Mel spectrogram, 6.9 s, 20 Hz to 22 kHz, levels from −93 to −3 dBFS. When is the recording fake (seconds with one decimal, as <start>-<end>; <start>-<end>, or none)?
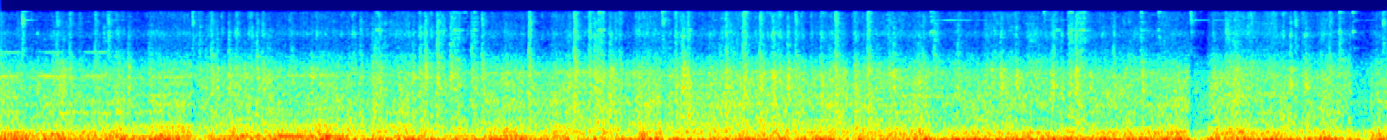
1.5-2.4; 2.8-3.7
